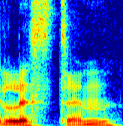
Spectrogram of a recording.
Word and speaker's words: listen: listen you don't say listen like you don't pronounce the T at all but you you write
